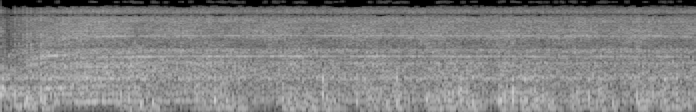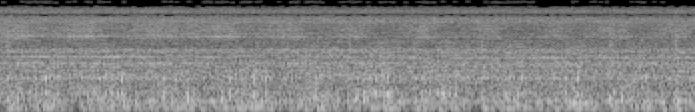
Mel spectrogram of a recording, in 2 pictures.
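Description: Electric hand mixer switched on and running steadily, its twin wire beaters churning flour into thick banana cake batter in a stainless steel bowl.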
